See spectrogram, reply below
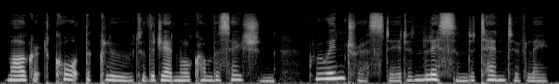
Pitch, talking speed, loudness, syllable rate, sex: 190 Hz, 140 wpm, -22 LUFS, 5.7 syllables/s, female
